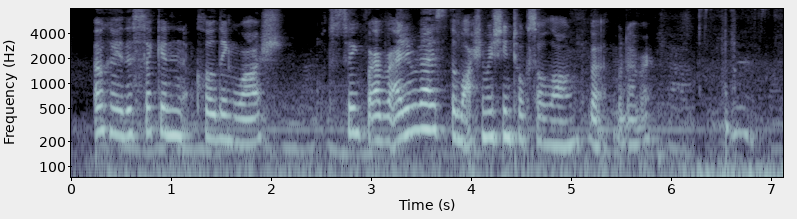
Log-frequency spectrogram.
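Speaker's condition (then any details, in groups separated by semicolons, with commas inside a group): No condition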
